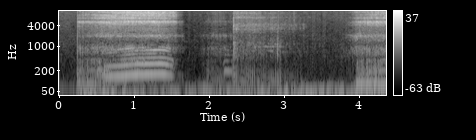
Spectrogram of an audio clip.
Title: Snoring Sound Effect (1 hour)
